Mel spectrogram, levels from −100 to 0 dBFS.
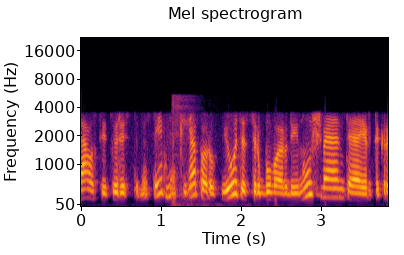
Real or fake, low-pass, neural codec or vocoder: real; 5.4 kHz; none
